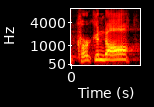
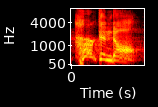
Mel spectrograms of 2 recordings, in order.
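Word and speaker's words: Kuykendahl: THERE'S NO R IN THE NAME KIRKANDALL. THERE'S A U AND A Y IN THE NAME AND IT'S PRONOUNCED KIRKAND DOLL.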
